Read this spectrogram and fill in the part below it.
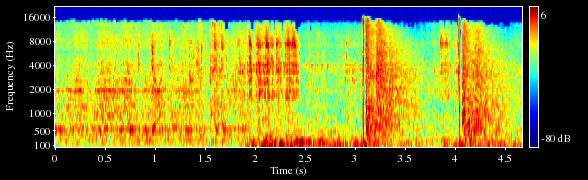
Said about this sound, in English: But I love this moment, because what really makes it is Tuvok's reaction when the truck backfires.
